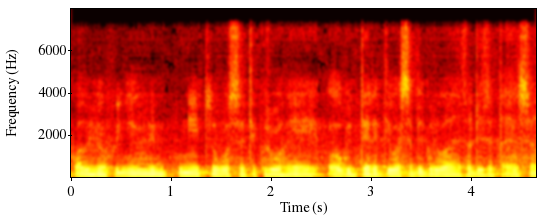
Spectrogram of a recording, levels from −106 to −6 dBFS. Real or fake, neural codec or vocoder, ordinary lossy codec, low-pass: fake; codec, 16 kHz, 1.1 kbps, Voila-Tokenizer; none; 7.2 kHz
